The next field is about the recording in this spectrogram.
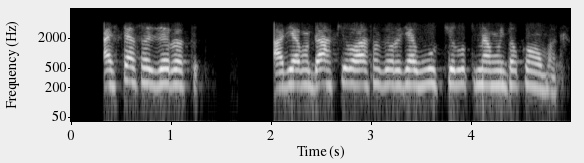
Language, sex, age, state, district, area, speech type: Kashmiri, female, 60+, Jammu and Kashmir, Ganderbal, rural, conversation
